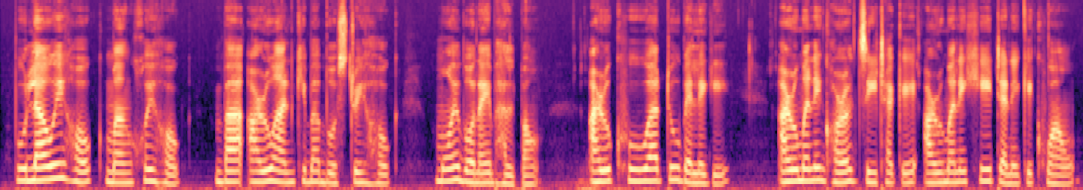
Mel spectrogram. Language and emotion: Assamese, neutral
